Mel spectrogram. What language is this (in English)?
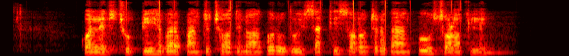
Odia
